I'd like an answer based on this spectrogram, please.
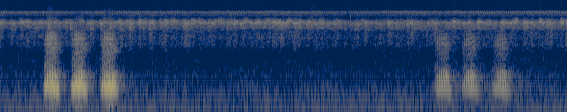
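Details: A pig frog (Lithobates grylio), which has internal vocal sacs, gives deep, pig-like grunts in quick bursts of three over a steady high insect hum.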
